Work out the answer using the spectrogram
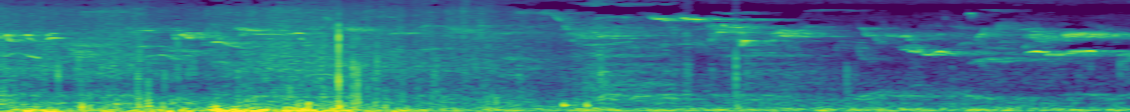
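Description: Small birds chirping in short high calls from about halfway through, over a low outdoor rumble with a few soft knocks in the first couple of seconds.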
